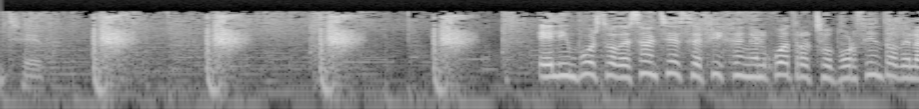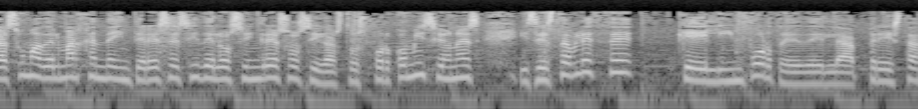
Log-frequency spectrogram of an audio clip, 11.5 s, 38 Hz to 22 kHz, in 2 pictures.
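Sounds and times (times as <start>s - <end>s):
speech: 0.0s - 0.5s, 3.4s - 11.4s
slap sound effect: 0.6s - 3.0s.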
